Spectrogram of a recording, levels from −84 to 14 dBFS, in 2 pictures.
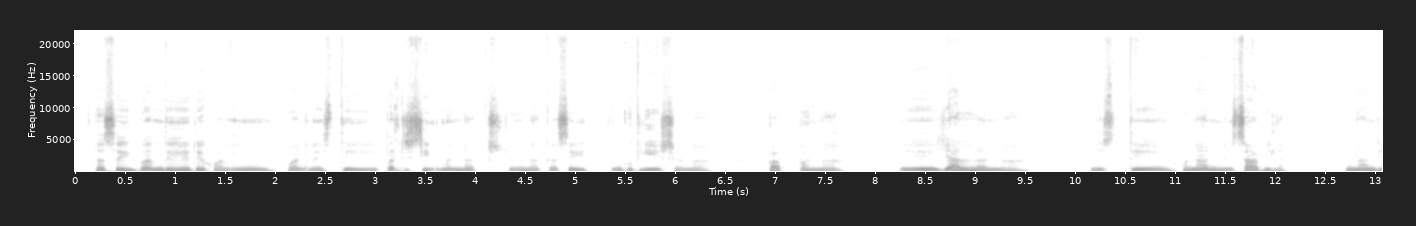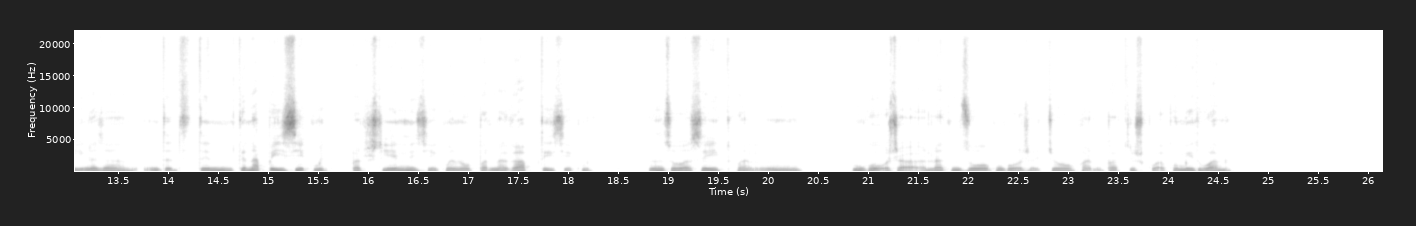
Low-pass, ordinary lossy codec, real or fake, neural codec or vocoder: none; none; real; none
